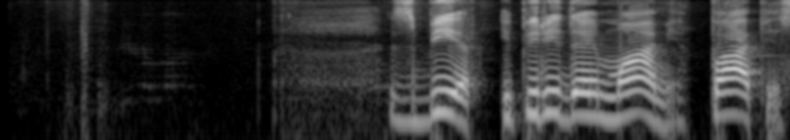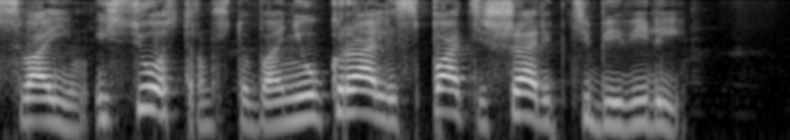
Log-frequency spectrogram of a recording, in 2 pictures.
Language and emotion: Russian, angry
